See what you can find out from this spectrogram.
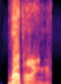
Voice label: "rapine", British

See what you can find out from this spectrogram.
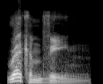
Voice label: "reconvene", British

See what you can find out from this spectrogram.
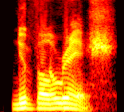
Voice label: "nouveau riche", American

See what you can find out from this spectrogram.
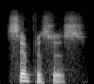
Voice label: "symphysis", American

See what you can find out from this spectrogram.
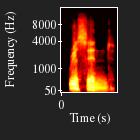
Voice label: "rescind", American

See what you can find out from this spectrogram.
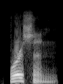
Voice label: "worsen", American

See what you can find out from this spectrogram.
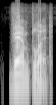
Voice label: "vamplate", American

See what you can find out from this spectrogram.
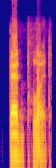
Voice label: "bedplate", American

